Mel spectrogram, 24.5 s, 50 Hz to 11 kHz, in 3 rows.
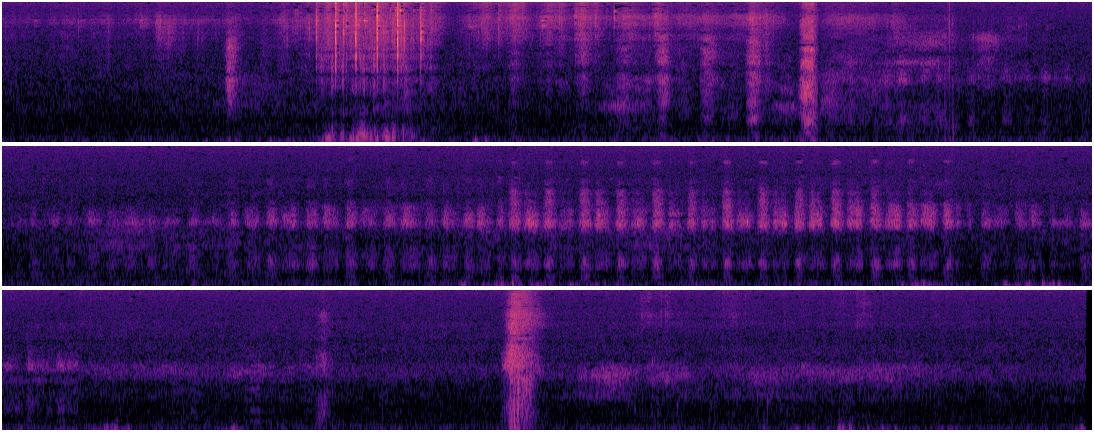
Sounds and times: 2.3s Dog shakes himself 3.3s
4.4s panting 17.0s

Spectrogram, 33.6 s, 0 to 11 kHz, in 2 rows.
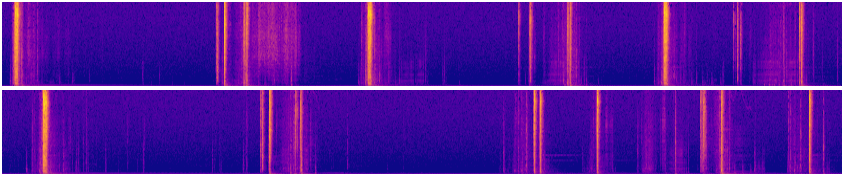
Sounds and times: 7.2s e-brake (or handbrake) being applied and released 8.0s
17.4s e-brake (or handbrake) being applied and released 18.5s
27.0s e-brake (or handbrake) being applied and released 27.7s
28.6s e-brake (or handbrake) being applied and released 33.4s

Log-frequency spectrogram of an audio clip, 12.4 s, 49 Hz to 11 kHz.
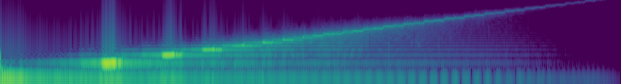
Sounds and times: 0.0s resonant filter sweeping through the the harmonics 11.2s

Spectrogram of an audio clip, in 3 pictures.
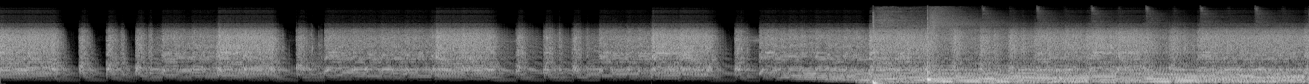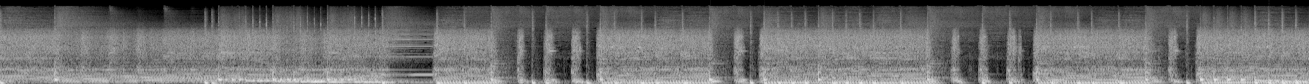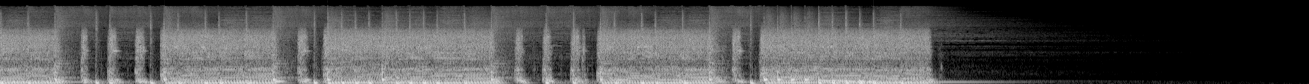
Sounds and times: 0.0s Electric Guitar 36.1s
8.2s Drums 37.9s

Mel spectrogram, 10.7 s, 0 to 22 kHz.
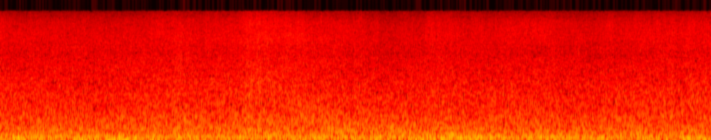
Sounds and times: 0.0s waves 10.6s

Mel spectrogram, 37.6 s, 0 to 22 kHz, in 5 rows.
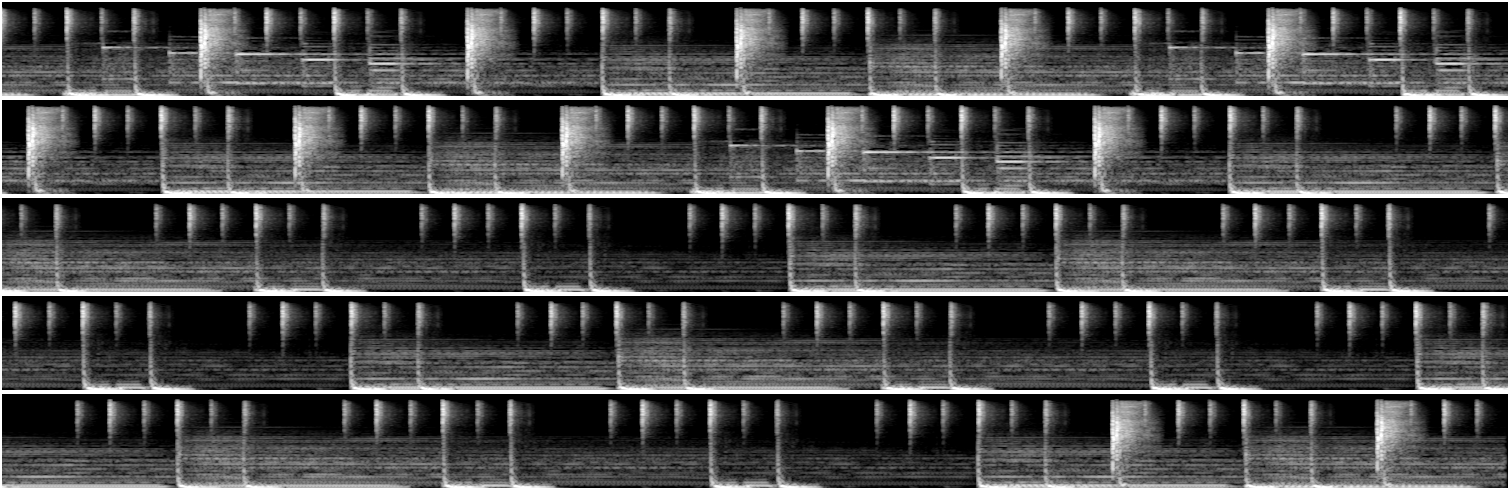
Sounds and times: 0.0s bass 7.8s
0.0s piano 37.6s
0.4s drum 14.2s
8.4s bass 17.0s
17.7s bass 18.2s
19.0s bass 22.3s
23.0s bass 23.6s
24.4s bass 27.6s
28.4s bass 28.9s
29.7s bass 33.0s
33.7s bass 34.2s
35.0s bass 37.6s

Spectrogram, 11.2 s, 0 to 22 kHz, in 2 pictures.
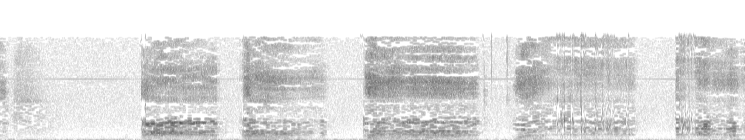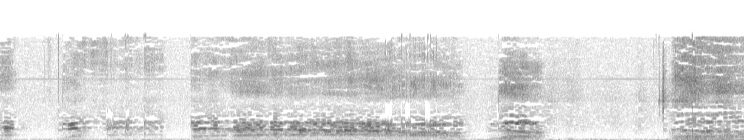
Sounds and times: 7.0s grunt 9.7s
10.6s grunt 11.1s

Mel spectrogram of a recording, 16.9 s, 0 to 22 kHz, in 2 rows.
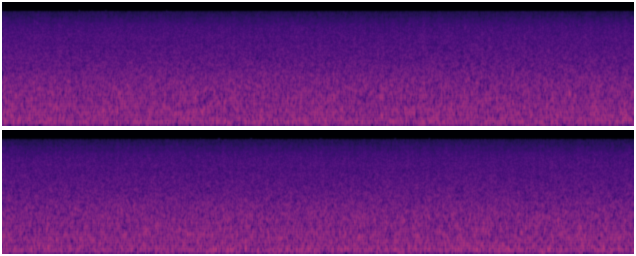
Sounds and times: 0.0s Stream Rapids 16.8s

